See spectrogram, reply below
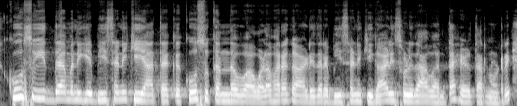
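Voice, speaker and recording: A woman with a North Karnataka accent hosts a cooking channel and explains child-care customs in a folksy, conversational way. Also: mid-range voice. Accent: North Karnataka Kannada. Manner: folksy, conversational, often says "see".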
